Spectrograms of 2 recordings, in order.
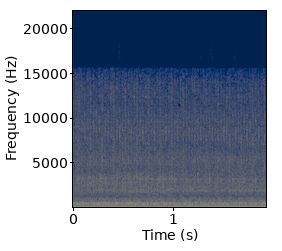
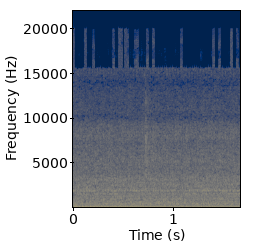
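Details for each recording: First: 2013 car at about 140,000 km, cold engine idling in a cold garage: dull rapid tapping knock under the steady hum, piston slap heard on cylinder four, brought in for an engine overhaul. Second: 2013 car, premium trim, about 140,000 km, first start after engine overhaul with boring: smooth, steady idle with even firing and no knocking or tapping; engine sounds healthy.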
